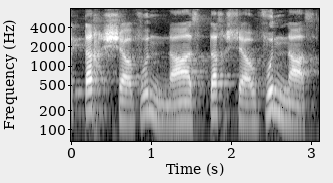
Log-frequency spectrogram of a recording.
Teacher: واو کو ضمہ دے کے پڑھیں گے تخشو الناس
